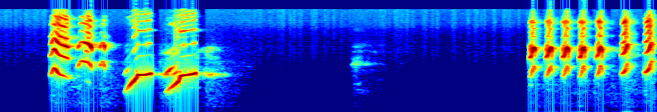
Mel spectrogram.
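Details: Caged male white-cheeked laughingthrush, in peak singing condition and singing with many voices, used to stir wild-caught birds; bursts of bright, varied whistled and squeaky notes, a pause, then a rapid run of about eight clipped repeated notes.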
